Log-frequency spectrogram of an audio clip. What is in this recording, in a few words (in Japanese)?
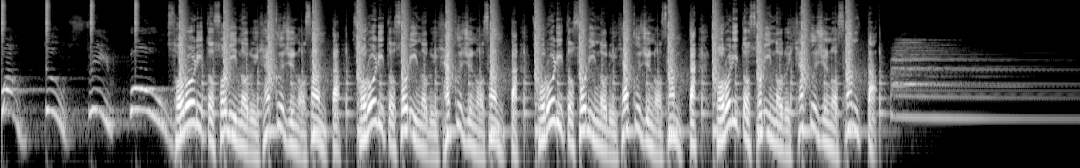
早口言葉リズム（中級編）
